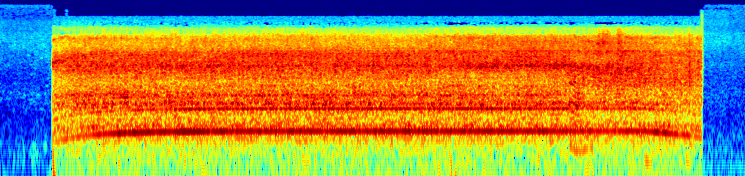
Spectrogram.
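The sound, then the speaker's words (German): An electric hand mixer runs for about six and a half seconds, giving a steady, even whir with a constant motor hum. It starts and stops abruptly and plays alone with no voices. “Das war das Rührgerät.”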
